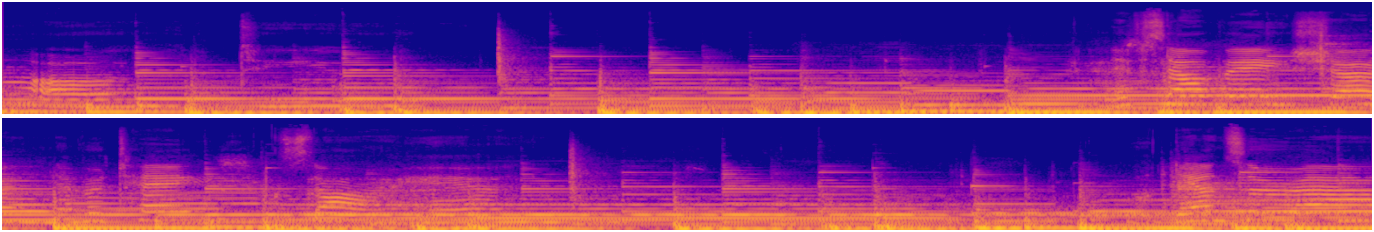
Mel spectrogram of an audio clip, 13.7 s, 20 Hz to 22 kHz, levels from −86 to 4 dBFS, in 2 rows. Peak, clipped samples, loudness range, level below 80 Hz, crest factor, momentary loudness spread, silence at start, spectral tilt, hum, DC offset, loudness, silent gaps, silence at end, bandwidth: 0 dBFS; under 0.1%; 3 LU; -18 dBFS; 14 dB; 6 LU; 0 s; -7 dB/octave; none; under 0.1%; -17 LUFS; none; 0 s; 12.5 kHz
